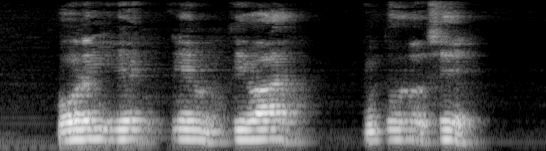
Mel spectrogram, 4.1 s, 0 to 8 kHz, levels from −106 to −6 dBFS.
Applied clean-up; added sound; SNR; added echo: neural mask model DeepFilterNet 3.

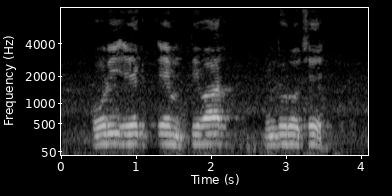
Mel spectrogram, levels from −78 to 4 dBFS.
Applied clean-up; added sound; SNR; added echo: none; none; none; none.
